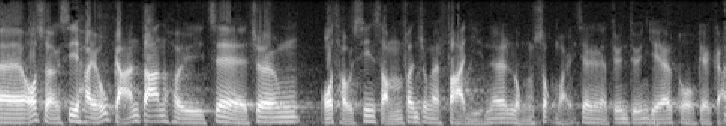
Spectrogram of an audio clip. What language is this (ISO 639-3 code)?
yue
